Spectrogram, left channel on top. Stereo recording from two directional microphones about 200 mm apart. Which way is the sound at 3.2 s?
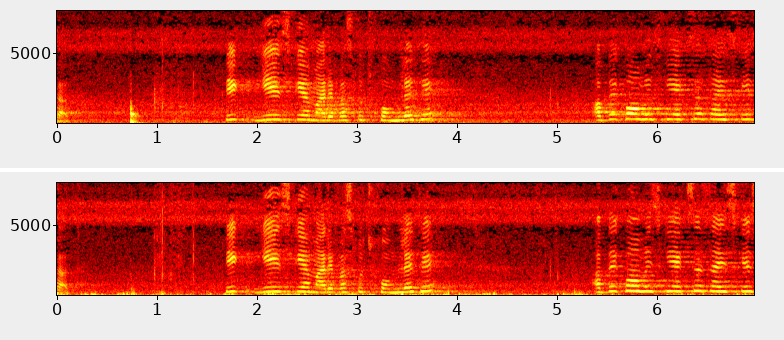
45° right (ahead or behind).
